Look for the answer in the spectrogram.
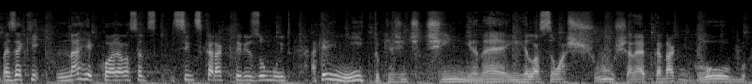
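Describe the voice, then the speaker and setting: A man's voice: mid-range voice, a little fast, hardly any pauses, a little hiss or hum. A Brazilian man in his thirties giving informal, explanatory commentary on a gossip show. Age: 30s.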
